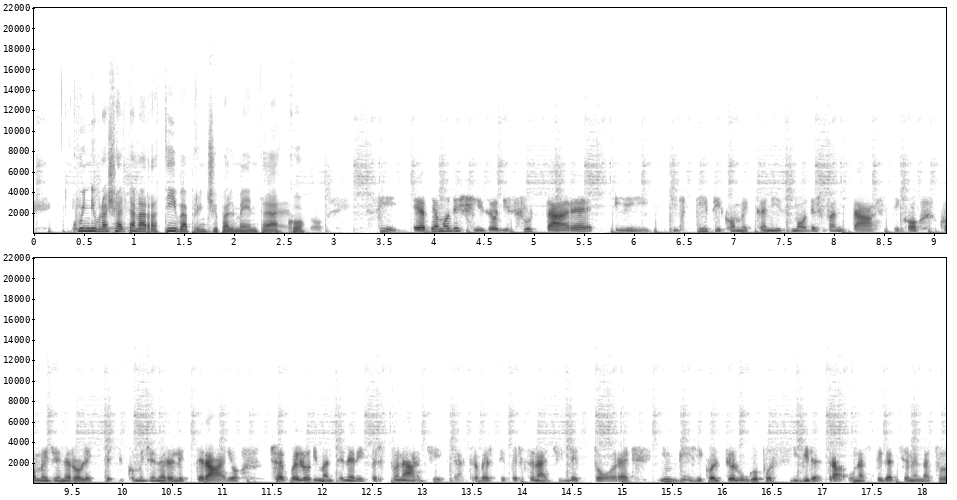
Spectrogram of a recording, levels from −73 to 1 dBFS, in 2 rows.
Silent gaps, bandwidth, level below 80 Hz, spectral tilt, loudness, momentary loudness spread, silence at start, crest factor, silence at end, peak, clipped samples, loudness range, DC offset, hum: none; 18.5 kHz; -44 dBFS; -5 dB/octave; -28 LUFS; 13 LU; 0 s; 26 dB; 0 s; -2 dBFS; under 0.1%; 5 LU; under 0.1%; none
